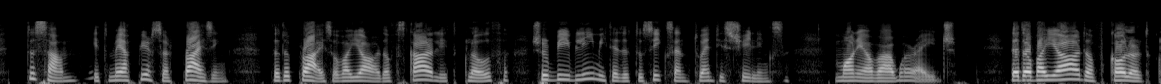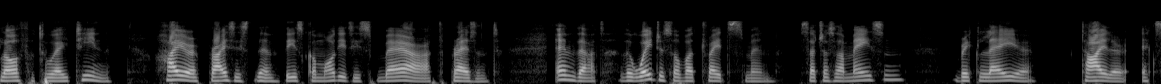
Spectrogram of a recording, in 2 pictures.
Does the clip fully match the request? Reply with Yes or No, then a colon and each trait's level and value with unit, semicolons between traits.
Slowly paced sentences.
No: average, 150 wpm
